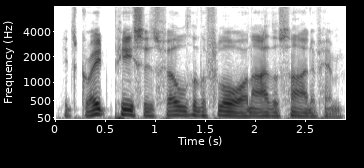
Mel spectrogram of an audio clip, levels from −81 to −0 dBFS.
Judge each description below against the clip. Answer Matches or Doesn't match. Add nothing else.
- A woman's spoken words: Doesn't match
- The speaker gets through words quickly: Matches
